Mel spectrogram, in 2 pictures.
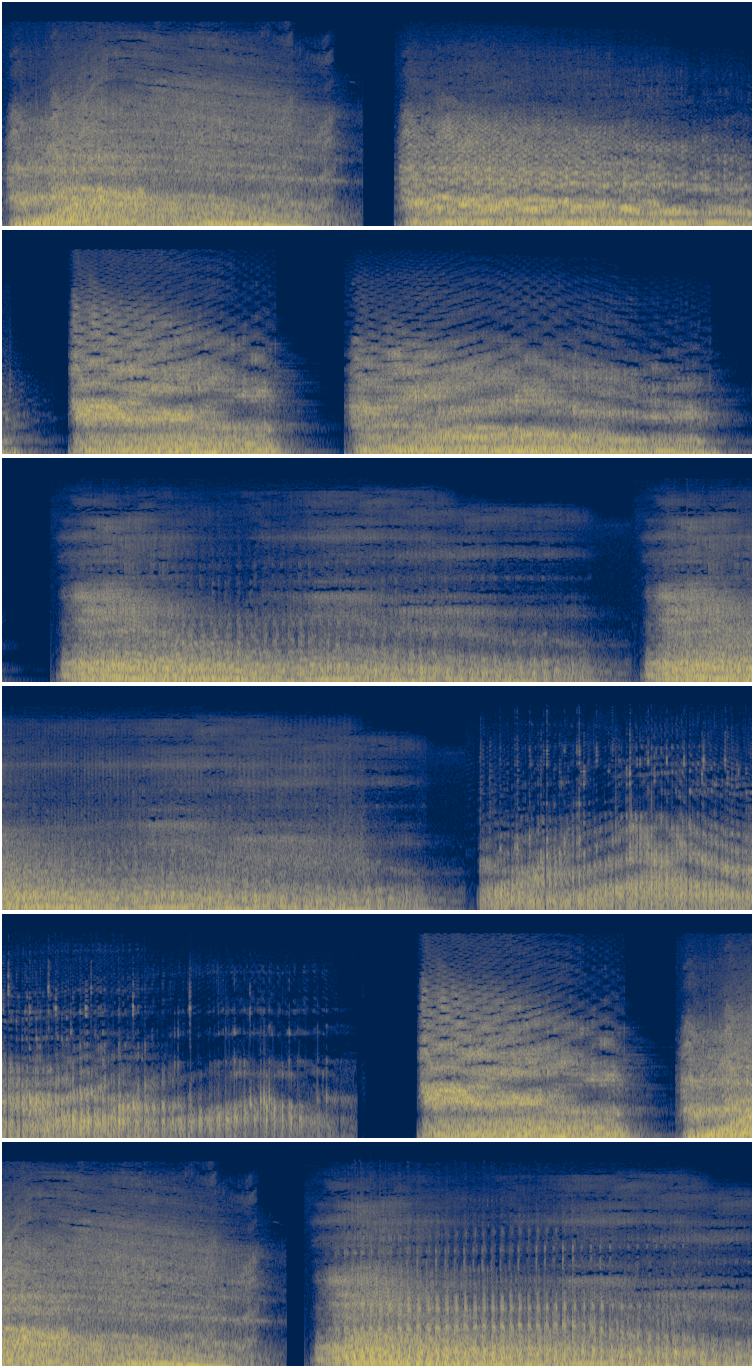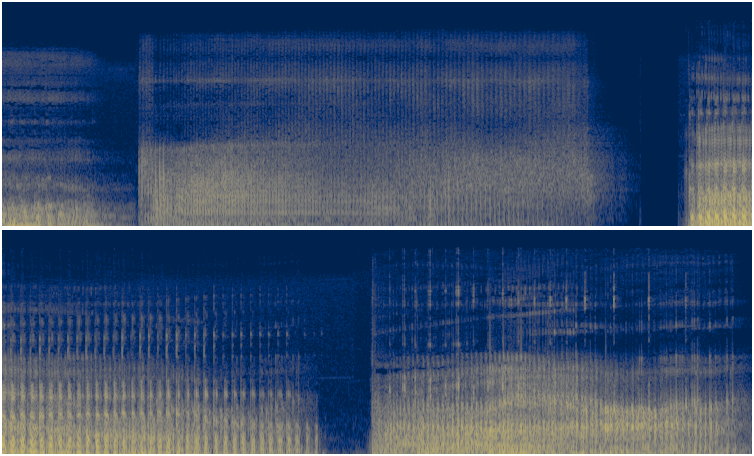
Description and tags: Dragon: Several roars, growls and snarls
Several growls, snarls and roars I created for a dragon character.
beast, hiss, dinosaur, SFX, snarling, snarl, roaring, growl, attack, roar, Sound, dragon, monster, hissing, creature, effect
